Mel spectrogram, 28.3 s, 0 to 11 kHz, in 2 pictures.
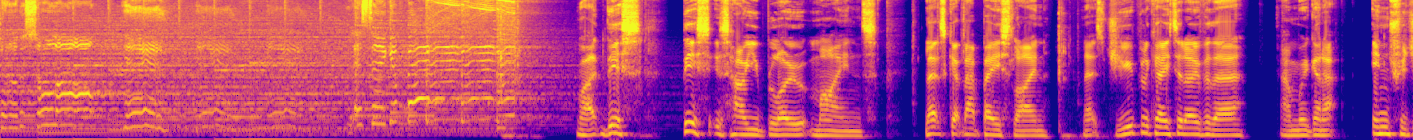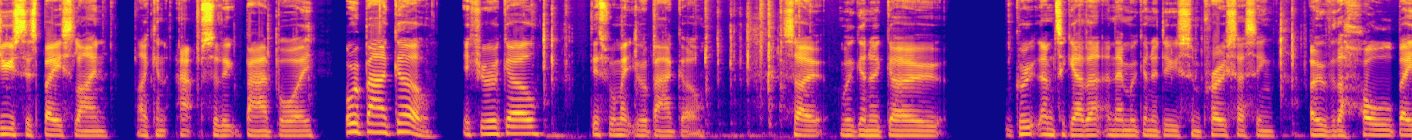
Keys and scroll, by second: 5.1 space, 17.3 super+g, 19.8 super+r, 20.5 shift+super+r, 20.9 shift+b, 22.9 Return, 27.2 super+s.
